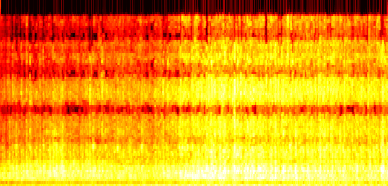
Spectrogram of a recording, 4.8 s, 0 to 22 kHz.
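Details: 1992 Ford F-250 7.3 diesel, 4WD 5-speed, supposedly rebuilt engine, on its first start after sitting since 2004. The engine settles into a steady, even idle with a regular low clatter and no misses, sounding healthy.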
